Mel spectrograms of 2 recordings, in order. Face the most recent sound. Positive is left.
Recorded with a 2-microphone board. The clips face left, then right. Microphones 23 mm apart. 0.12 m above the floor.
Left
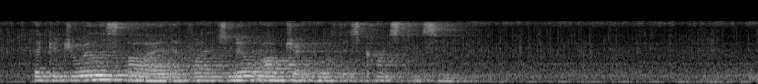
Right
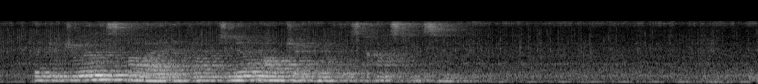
turn(degrees=55)  # may be behind; listen again after turning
